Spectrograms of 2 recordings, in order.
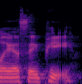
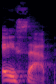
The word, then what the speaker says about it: ASAP: This one I've heard both as an acronym and as an initialism, which means sometimes you pronounce it letter by letter, and sometimes you pronounce it as a word.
